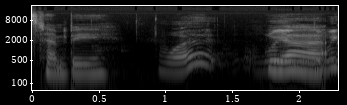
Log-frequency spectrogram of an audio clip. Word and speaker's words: Tempe: That's how you say it? I thought it was Temple. No, it's Tempe.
